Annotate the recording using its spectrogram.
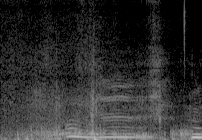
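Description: A woman's voice giving a short hummed 'mm', held on one note for under a second.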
